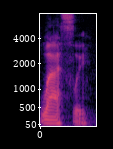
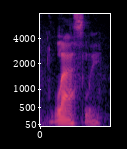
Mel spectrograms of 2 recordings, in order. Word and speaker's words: lastly: quick note on lastly notice that that t is usually not pronounced lastly lastly a quick note by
